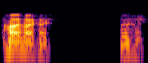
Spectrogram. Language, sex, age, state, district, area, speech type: Assamese, male, 30-45, Assam, Charaideo, urban, conversation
